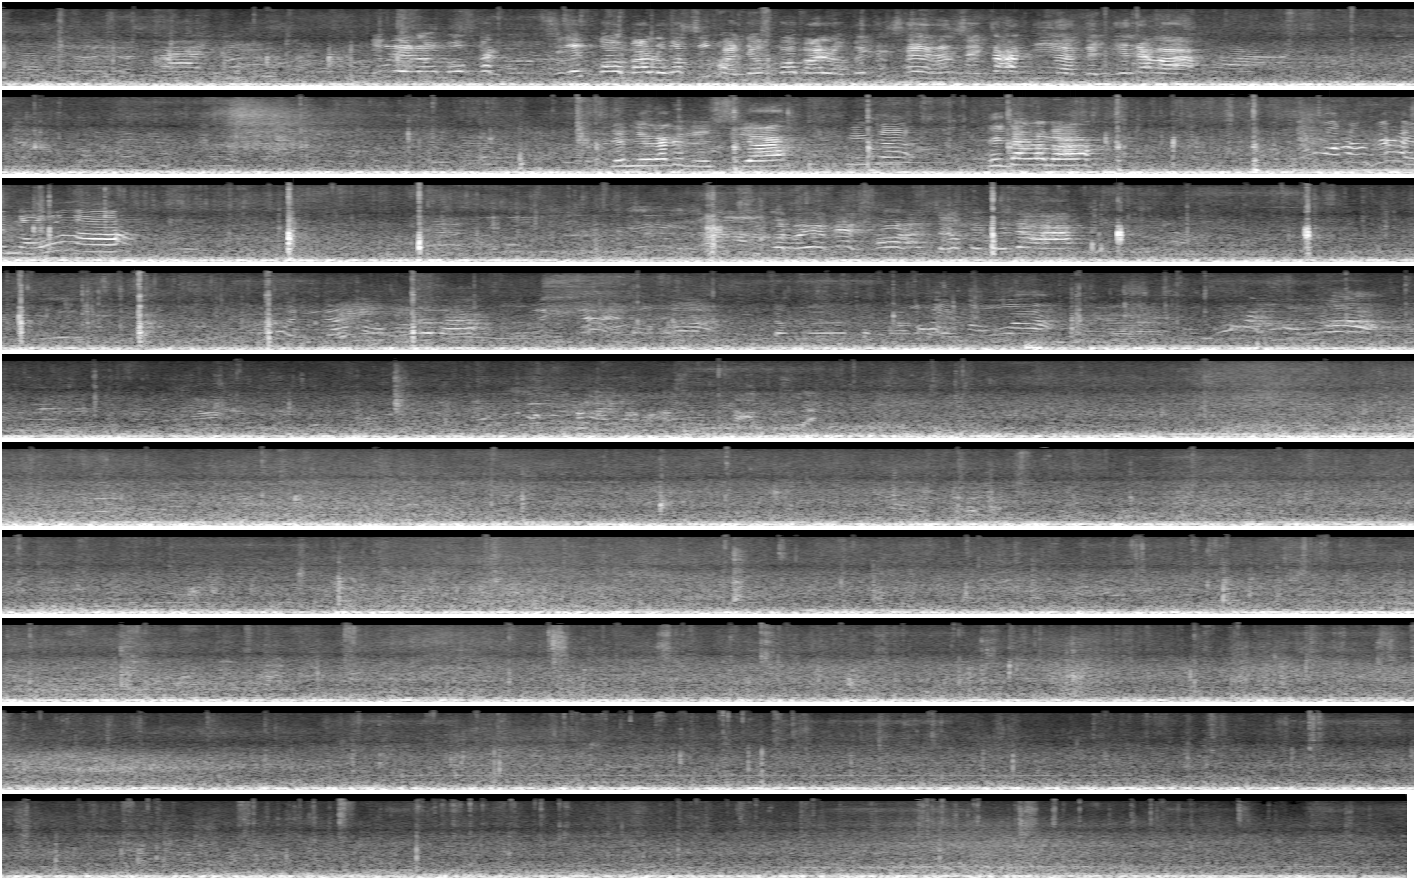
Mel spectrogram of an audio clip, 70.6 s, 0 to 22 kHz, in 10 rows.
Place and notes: Hong Kong, Kennedy Town, 西環 - Binaural recording -- Exiting the Belcher Bay Harbourfront Promenade in Kennedy Town
This is a binaural recording. I am walking along the south-west exit of the "open space" in Kennedy Town. There are many people milling about, sitting around the benches, walking along the promenade. You can also hear briefly the waves crashing against the dock next to the promenade. It's a little chaotic, although on this night it was perhaps less crowded than usual. You can also hear a couple arguing in Cantonese.
25 February 2021, 20:26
